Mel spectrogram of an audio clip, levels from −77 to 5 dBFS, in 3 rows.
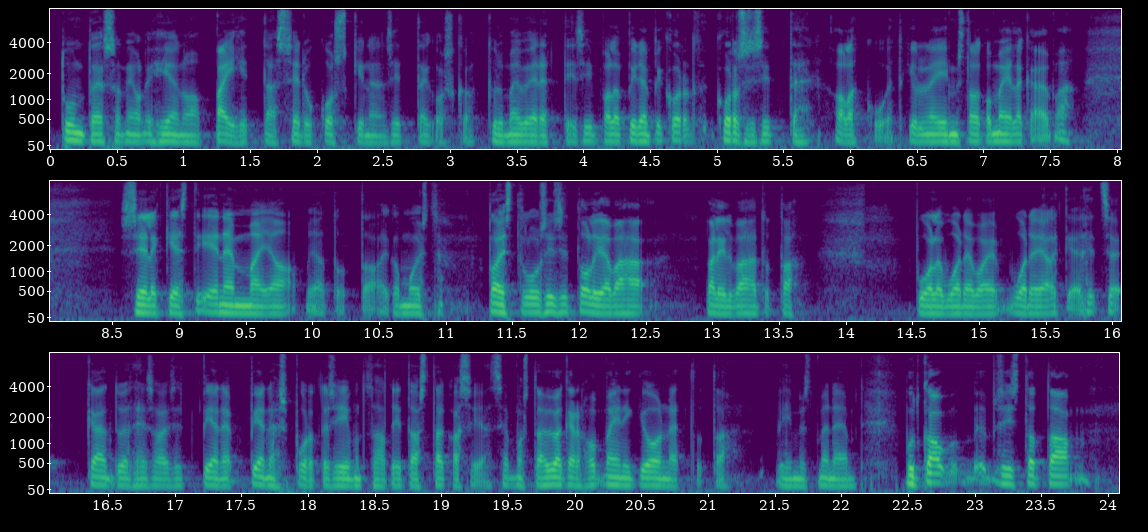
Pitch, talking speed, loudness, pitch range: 110 Hz, 170 wpm, -24 LUFS, 105-120 Hz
